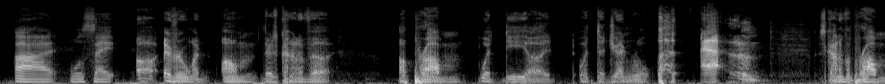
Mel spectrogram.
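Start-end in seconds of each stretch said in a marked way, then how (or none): 1.7-8.9 sustained orc character voice. Game master voicing Josh, still keeping up his orc facade, in an orc voice. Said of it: "not dropping the orc facade".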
